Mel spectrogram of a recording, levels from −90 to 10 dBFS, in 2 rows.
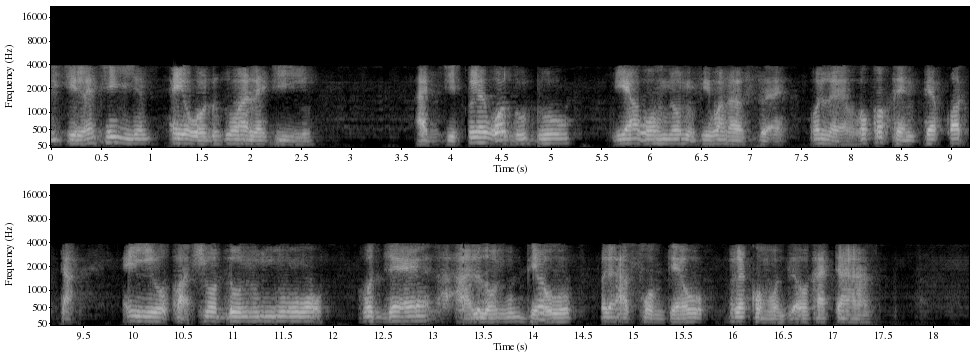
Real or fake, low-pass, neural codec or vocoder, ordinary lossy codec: fake; 7.2 kHz; codec, 16 kHz in and 24 kHz out, 0.6 kbps, FireRedTTS-2 codec; AAC, 16 kbps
